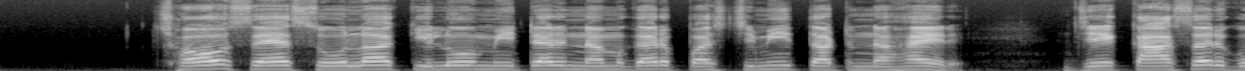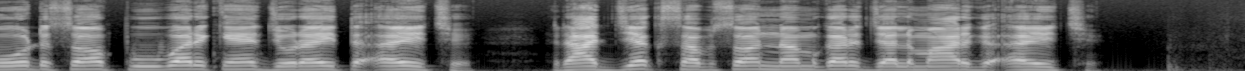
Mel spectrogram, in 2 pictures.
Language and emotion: Maithili, neutral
